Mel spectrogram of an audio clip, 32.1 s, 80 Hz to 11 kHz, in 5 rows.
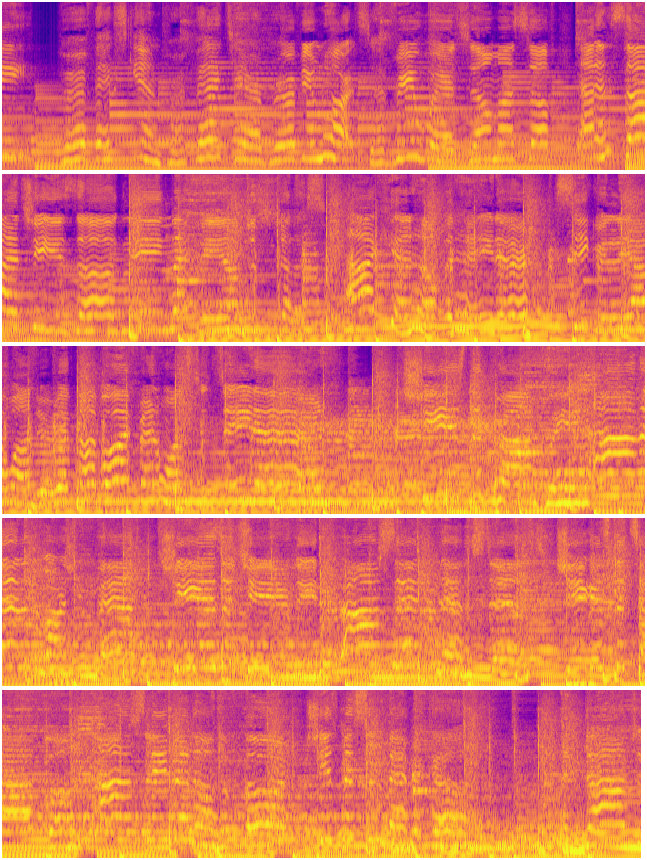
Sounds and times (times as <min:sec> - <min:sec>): Music: 0:00.0 - 0:32.1.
